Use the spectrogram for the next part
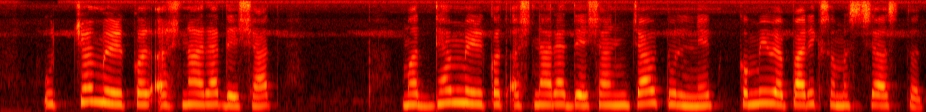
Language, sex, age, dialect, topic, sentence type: Marathi, female, 41-45, Southern Konkan, banking, statement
